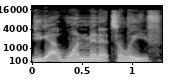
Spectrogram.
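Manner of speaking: ordinary delivery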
